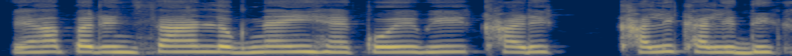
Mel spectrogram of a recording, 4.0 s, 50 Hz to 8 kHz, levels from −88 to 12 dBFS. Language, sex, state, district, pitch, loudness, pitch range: Hindi, female, Chhattisgarh, Balrampur, 280 Hz, -17 LUFS, 275-295 Hz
